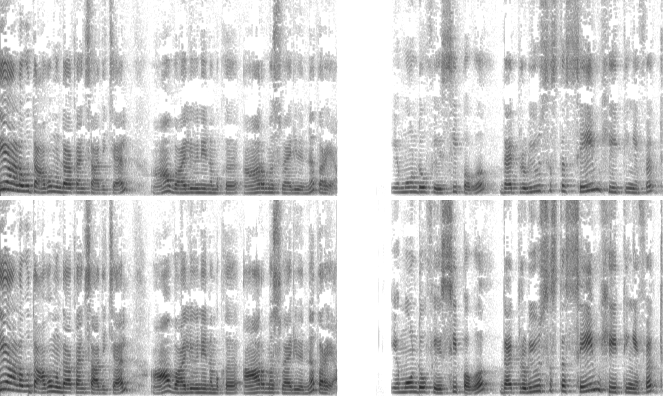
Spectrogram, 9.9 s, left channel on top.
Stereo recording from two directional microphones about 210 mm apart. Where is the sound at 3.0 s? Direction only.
50° right (ahead or behind).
